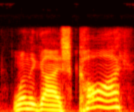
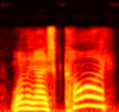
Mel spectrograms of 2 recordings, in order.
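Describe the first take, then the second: No difference in how they are said.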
